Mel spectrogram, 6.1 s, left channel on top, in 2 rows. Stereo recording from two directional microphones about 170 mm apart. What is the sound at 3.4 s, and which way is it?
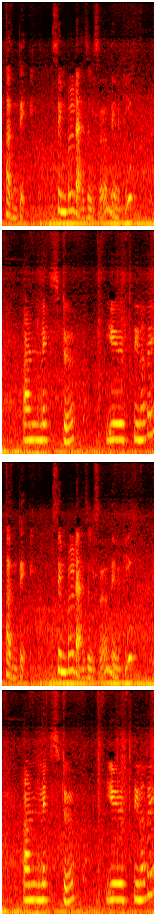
A woman's voice, 15° left (ahead or behind).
